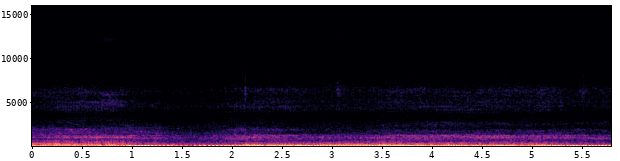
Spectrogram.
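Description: Motorcycle running along the road at speed, with its engine and heavy wind rumble loud and steady.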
